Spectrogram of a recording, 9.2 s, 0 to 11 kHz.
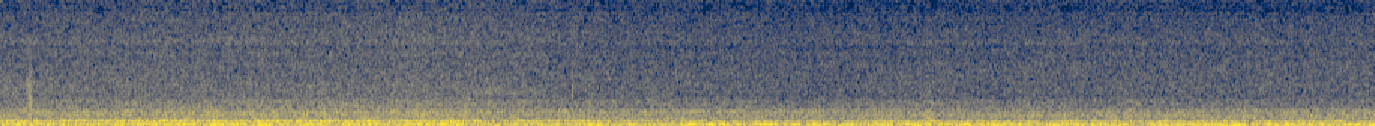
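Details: A big honey bee swarm pouring out of a hive in a garden around 1 pm, following a week of cold and damp: an even, droning buzz that holds steady from start to finish, with one sharp tick at the start.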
